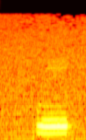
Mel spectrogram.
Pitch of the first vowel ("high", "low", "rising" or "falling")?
high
